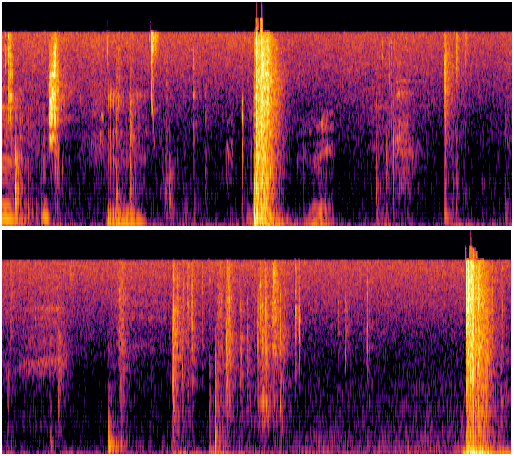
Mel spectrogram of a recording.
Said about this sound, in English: Who slammed that bloody door?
